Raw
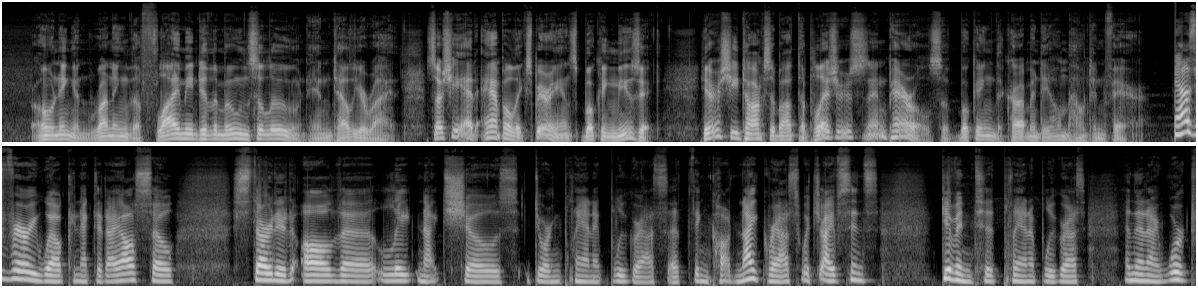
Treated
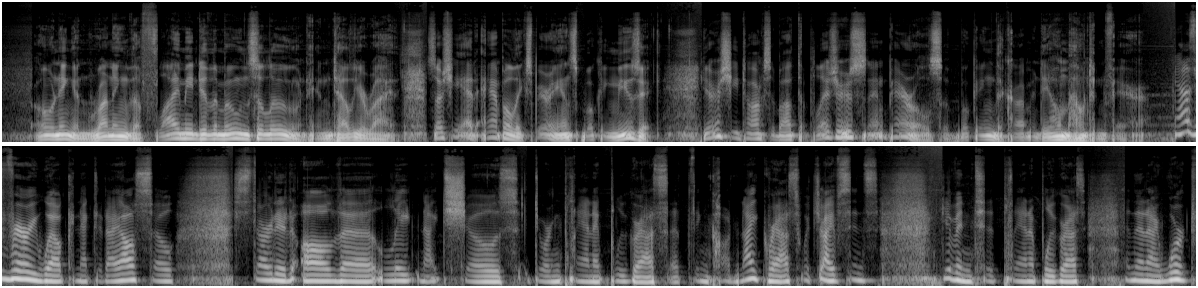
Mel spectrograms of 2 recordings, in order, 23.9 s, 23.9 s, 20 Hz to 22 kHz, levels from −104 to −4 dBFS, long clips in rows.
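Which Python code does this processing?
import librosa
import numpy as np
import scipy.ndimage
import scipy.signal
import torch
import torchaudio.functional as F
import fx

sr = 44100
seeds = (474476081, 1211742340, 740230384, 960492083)

y = fx.recorder_agc(x, sr, target_db=-22.0, rise_db_per_s=35.0, max_gain_db=30)
y = fx.low_shelf_res(y, sr, hz=290.0, db=7.5, q=3.0)
y = fx.auto_swell(y, sr, attack_ms=257.0)
y = F.gain(torch.from_numpy(y), -6.0).numpy()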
